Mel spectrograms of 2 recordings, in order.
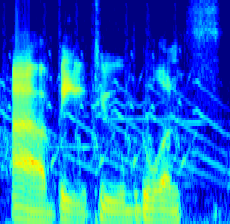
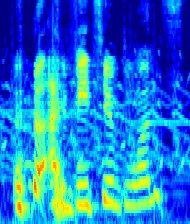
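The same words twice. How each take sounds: First: It is said in a put-on character voice. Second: It is said in the speaker's ordinary voice.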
